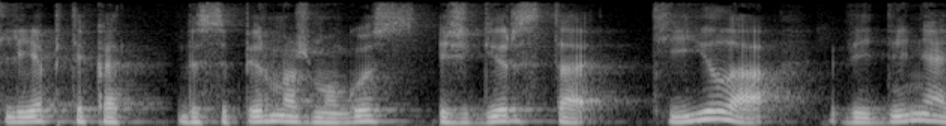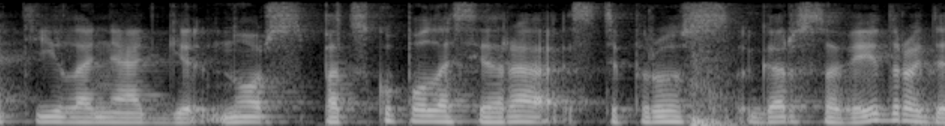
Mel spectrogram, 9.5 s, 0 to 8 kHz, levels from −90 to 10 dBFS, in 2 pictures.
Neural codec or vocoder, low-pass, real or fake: none; 7.2 kHz; real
